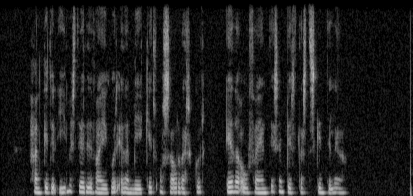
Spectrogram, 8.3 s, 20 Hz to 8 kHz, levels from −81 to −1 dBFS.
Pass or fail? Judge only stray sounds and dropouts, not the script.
pass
